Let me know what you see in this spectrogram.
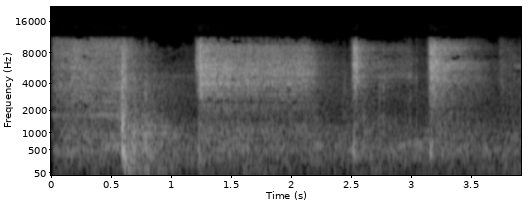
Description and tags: Various loops from a range of office, factory and industrial machinery. Useful background SFX loops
